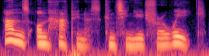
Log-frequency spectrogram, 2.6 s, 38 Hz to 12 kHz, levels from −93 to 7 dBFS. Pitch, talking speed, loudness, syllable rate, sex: 130 Hz, 135 wpm, -18 LUFS, 5.0 syllables/s, male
